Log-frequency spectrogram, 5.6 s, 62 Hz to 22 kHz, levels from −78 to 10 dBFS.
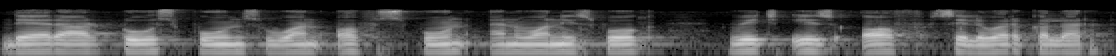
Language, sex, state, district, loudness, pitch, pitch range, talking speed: English, male, Jharkhand, Garhwa, -17 LUFS, 110 Hz, 110-115 Hz, 170 wpm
